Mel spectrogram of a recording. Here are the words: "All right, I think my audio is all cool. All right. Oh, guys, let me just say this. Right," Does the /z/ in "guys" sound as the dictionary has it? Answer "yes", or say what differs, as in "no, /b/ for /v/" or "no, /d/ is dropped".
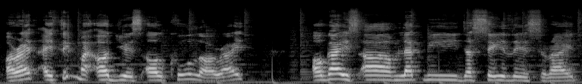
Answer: no, /s/ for /z/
